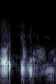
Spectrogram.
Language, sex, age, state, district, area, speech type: Assamese, male, 60+, Assam, Darrang, rural, conversation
